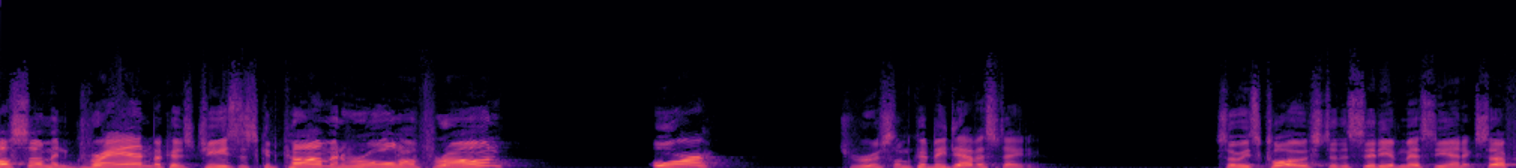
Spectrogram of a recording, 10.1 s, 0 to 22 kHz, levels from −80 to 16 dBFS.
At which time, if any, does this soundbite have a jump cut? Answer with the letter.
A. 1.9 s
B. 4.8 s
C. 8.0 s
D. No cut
C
